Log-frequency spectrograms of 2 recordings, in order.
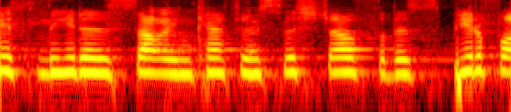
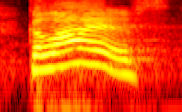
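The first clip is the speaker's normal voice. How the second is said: loud, raised preacher's call; call-and-response shout; 3 semitones higher, 7 dB louder than usual. Real, not acted. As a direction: call it out to rouse the congregation.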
